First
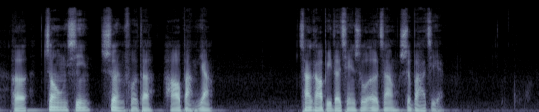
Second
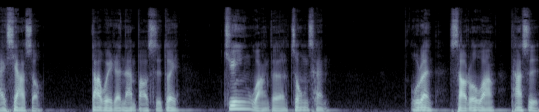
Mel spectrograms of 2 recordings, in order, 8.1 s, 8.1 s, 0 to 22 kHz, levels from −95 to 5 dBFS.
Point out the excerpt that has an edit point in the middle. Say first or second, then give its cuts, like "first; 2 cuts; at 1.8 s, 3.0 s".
second; 1 cut; at 1.1 s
